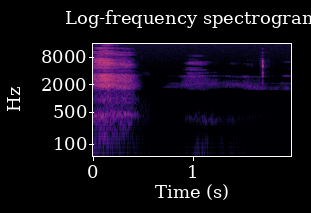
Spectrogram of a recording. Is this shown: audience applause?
no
